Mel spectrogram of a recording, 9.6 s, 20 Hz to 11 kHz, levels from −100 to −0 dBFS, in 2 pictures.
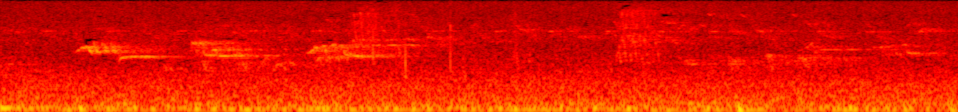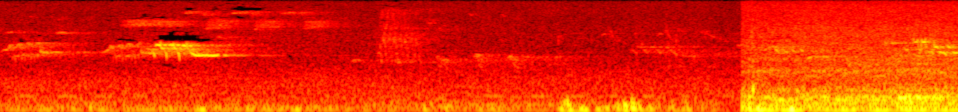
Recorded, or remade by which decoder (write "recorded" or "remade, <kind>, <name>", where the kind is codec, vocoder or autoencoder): recorded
